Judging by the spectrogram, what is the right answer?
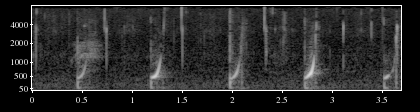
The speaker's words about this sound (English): Like you see a leaky faucet, maybe, you know, a leaky faucet going on.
